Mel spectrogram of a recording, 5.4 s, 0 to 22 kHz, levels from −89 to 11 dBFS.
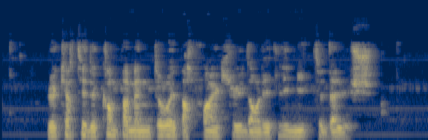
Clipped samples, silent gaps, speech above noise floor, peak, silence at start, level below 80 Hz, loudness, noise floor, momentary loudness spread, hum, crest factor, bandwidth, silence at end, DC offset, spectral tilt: under 0.1%; none; 42 dB; -2 dBFS; 0.6 s; -54 dBFS; -20 LUFS; -61 dBFS; 7 LU; none; 20 dB; 7.6 kHz; 0.7 s; under 0.1%; -4.5 dB/octave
